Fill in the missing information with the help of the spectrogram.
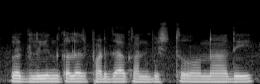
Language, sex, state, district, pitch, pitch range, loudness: Telugu, male, Telangana, Mahabubabad, 130 Hz, 125-135 Hz, -15 LUFS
